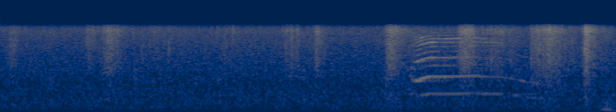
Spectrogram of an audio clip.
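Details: Indoor male domestic cat coaxed by its owner to talk gives one clear meow that rises and then slowly falls, preceded by soft clicks and rustles in a quiet room.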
